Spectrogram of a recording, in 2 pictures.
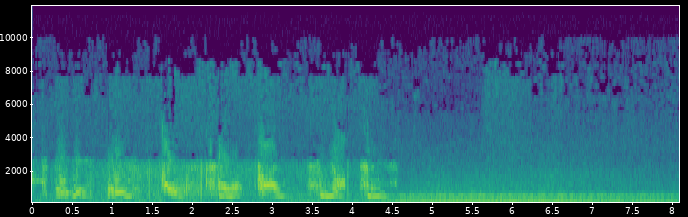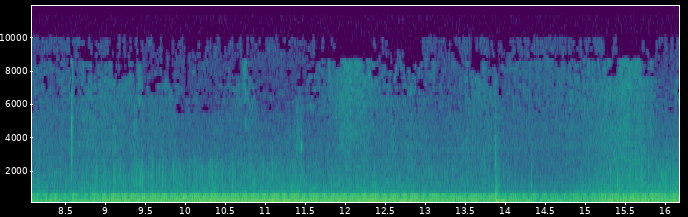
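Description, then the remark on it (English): A shortwave radio signal from a numbers station that broadcasts 24 hours a day: a few seconds of warbling, tinny tones give way to a steady, loud droning buzz with a low hum that continues unchanged to the end. “There seem to be more efficient ways to reach spies than to put out a 24-hour signal that anybody with a little luck could pick up, right?”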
